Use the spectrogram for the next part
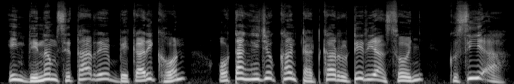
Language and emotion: Santali, happy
